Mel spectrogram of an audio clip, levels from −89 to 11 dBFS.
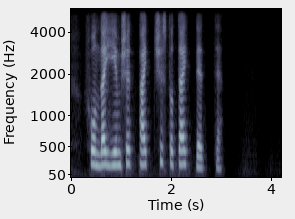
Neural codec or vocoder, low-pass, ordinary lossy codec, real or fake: codec, 16 kHz, 0.2 kbps, FocalCodec; 5.4 kHz; none; fake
